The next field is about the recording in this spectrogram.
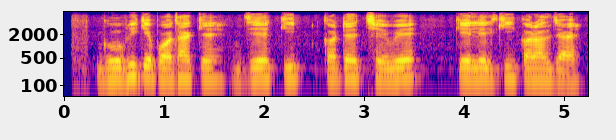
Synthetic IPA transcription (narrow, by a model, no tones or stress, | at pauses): ɡoːbʱikepɔːd̪ʰʱaked͡ʒekiːʈ̚kəʈet͡ʃʰeːwe | kelelkikəɾəld͡ʒaːe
